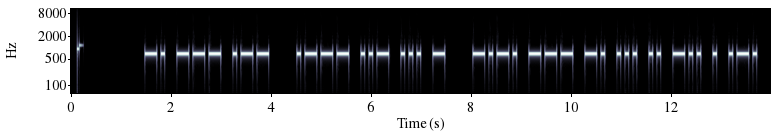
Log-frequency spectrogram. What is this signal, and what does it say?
Morse code, heard as a keyed tone, about 15 wpm, 700 Hz. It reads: NOW JUST CONSIDER
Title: Sentences from Top 1000 Words - Review Part 4 - 15wpm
